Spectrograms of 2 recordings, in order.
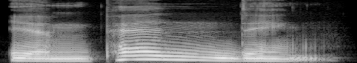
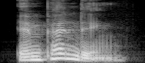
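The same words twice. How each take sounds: First: Very slow, every syllable drawn out; slow-motion model for repeating; slow pronunciation. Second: Said in the usual way. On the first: Shown as a demonstration. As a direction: stretch the word right out for learners. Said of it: "then I'll read it slow". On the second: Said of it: "I'll read it fast".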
